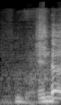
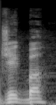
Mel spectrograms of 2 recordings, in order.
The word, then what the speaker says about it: Njigba: Njigba. Just to say it. This is Smith not... Njigba.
